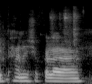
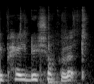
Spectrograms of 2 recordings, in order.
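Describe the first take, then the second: First: Pain au chocolat said as pan-oh-shock-o-LA; French reading of pain au chocolat; French-style pain au chocolat. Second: Pain de chocolate said as PAYN duh CHOCOLATE; English reading of pain de chocolate; anglicised pain de chocolate. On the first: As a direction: end chocolat on open la. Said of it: "Or do you say pain au chocolat?". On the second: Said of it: "Do you say pain de chocolate?". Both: Shown as a demonstration.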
